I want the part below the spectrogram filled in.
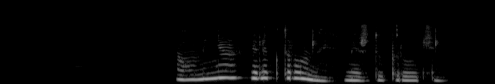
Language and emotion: Russian, neutral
